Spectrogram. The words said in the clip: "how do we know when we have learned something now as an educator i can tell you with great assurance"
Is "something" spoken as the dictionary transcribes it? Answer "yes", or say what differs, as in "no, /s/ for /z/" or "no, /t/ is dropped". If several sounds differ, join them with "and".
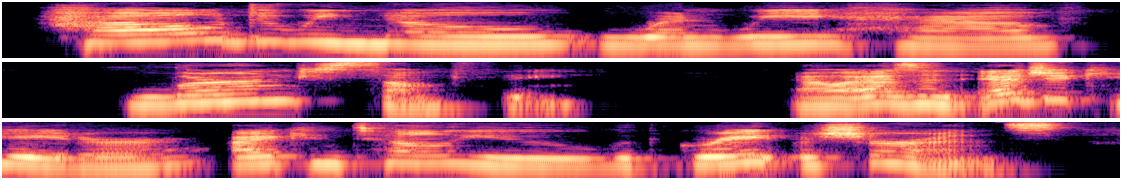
yes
